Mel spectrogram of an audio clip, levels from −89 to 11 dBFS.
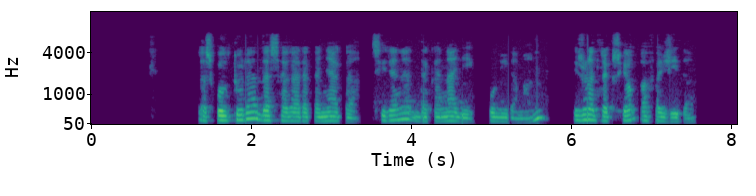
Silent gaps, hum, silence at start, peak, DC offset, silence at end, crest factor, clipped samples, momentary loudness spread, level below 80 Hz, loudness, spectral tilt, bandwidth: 3.38-3.51 s, 4.83-4.98 s, 5.74-6.03 s; none; 1.35 s; -4 dBFS; under 0.1%; 0.55 s; 22 dB; under 0.1%; 11 LU; -64 dBFS; -26 LUFS; -6.5 dB/octave; 7.8 kHz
